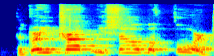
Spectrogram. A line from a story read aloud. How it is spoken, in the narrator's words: Joe exclaimed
